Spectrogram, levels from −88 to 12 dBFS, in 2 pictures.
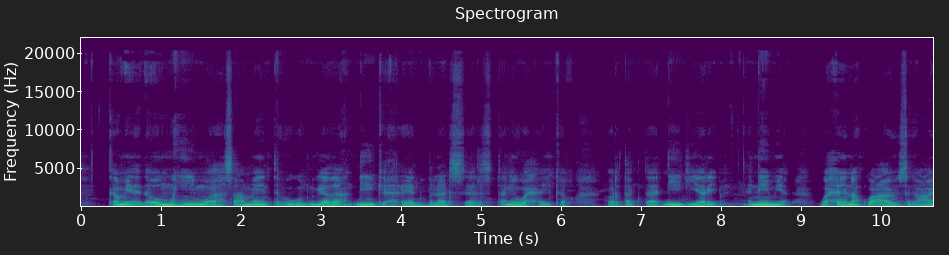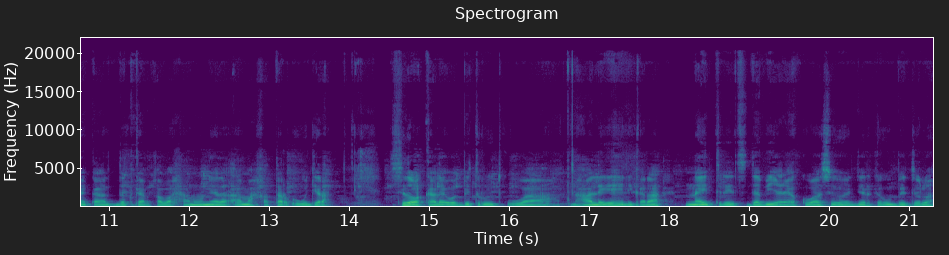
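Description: No technical faults occur anywhere in the speech, so there are none to describe in time order.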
